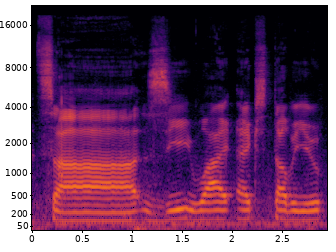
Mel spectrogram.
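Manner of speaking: put-on slow slurred drunk reciting; blackout drunk. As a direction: fumble the letters like a drunk. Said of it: "Oh, he's drunk".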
